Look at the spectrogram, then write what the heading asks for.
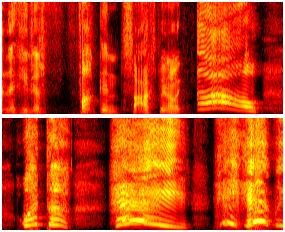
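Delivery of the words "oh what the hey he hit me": put-on very shrill, very loud, drawn-out crybaby whine. Retelling getting punched during a corner kick, whining like a crybaby. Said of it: "like a fucking llorón".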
